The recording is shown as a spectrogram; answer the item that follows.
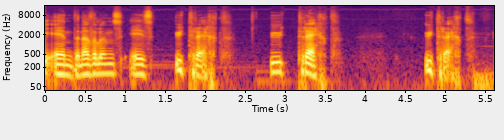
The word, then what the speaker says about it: Utrecht: is Utrecht Utrecht Utrecht and again you have the CH making the same the you isn't Utrecht as many people ourselves and others say but you it's the mouth is a lot more open when you're saying it ooh you deaf youth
